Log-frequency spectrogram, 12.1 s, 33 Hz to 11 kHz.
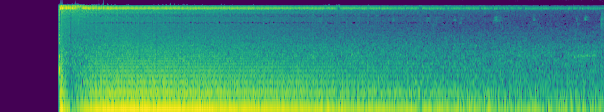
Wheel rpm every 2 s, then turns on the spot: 0, 0, 0, 0, 0, 0.
none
